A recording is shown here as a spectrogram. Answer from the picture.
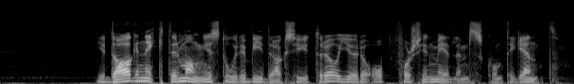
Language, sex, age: Norwegian, male, 49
